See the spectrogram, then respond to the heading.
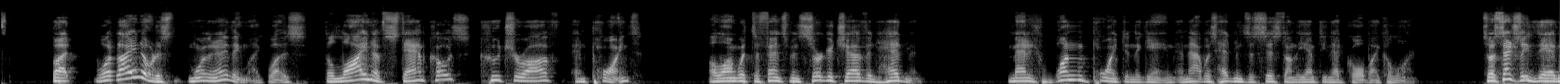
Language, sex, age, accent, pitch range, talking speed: English, male, 60-79, American, 110-150 Hz, 170 wpm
